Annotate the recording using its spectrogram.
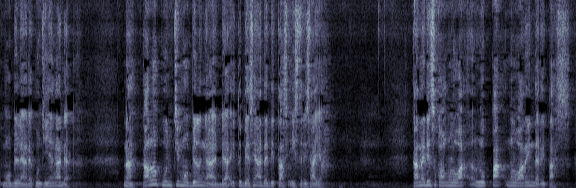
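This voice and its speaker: Pastor, male, bright voice, a touch husky, animated storyteller. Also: on the high side. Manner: animated, acts out dialogue with rising excitement. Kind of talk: storytelling sermon. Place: church stage.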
